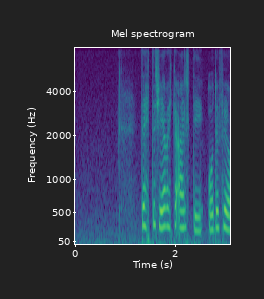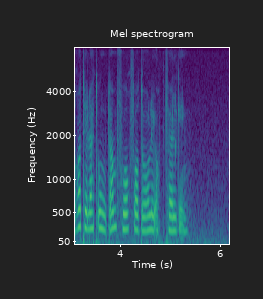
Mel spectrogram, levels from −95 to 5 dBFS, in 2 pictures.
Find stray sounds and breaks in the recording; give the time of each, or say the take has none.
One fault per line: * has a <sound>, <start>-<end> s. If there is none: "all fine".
* has a dropout, 3.5-3.5 s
